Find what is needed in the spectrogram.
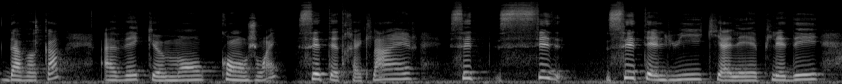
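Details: Speech of an adult woman who stutters, working as a lawyer; she says her stuttering increases greatly when she is nervous; stuttering.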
